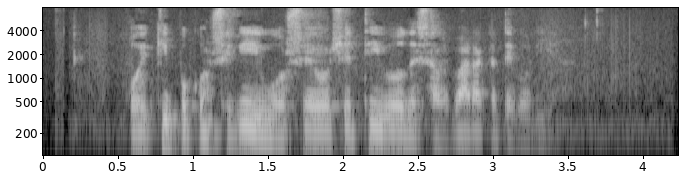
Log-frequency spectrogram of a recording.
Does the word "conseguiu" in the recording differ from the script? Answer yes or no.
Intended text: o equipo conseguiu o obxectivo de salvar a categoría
no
